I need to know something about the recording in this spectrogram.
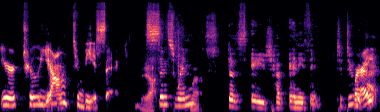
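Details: Adult women in conversation; normal speech.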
